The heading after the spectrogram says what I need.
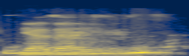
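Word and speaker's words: ידיים: Es que, igual que en el masculino, se agrega yod mem, pero con la diferencia que la letra de atrás se tiene que leer con una A, por eso está aquí este circulito aquí.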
